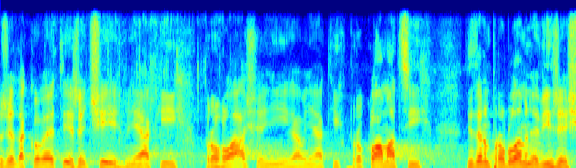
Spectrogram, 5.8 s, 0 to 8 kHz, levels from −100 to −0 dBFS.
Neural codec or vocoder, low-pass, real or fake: none; 7.2 kHz; real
